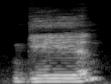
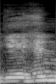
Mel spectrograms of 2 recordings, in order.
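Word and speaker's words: gehen: और एच अगर बीच में कहीं पे अंदर किसी वर्ड के दिख रहा है तो हम उसको साइलेंट कर देंगे। जैसे हुंड हंट फ्रोग ना गेयन अब मैंने गेहन नहीं बोला है गेयन क्योंकि एच नहीं है मेरे पास मैं ये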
